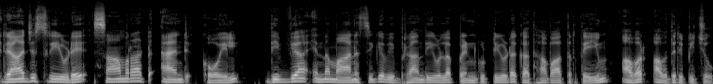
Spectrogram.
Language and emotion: Malayalam, neutral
